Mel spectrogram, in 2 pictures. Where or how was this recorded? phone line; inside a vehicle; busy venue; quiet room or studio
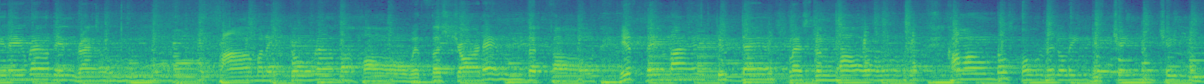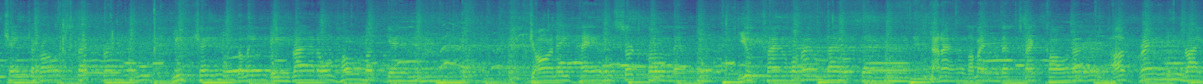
busy venue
